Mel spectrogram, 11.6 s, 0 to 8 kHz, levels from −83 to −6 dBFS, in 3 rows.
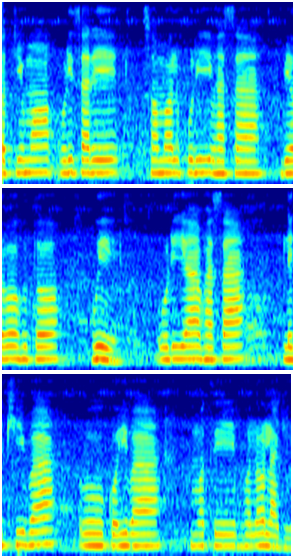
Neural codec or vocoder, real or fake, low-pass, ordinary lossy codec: none; real; 7.2 kHz; MP3, 64 kbps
